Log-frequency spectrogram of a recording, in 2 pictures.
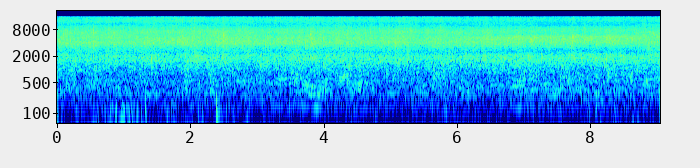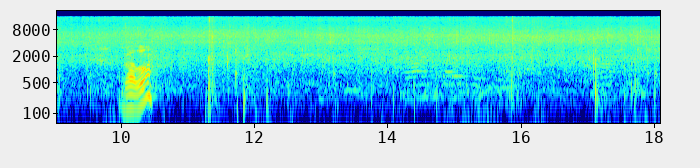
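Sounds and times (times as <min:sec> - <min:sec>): stream flowing: 0:00.0 - 0:18.0
waterfall rushing: 0:06.8 - 0:18.0.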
